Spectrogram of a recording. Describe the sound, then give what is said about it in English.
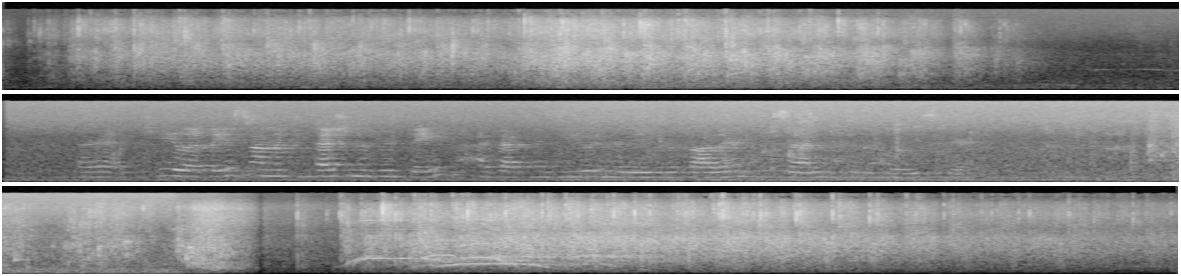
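An audience claps loudly in a dense, steady burst for a faith testimony shown on video, falls quiet while someone speaks for several seconds, then breaks into another full round of applause. “can clap even though it was on video.”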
